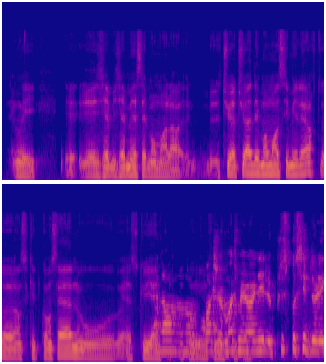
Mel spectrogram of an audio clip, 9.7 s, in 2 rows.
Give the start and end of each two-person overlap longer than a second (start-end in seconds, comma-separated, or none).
7.1-8.5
